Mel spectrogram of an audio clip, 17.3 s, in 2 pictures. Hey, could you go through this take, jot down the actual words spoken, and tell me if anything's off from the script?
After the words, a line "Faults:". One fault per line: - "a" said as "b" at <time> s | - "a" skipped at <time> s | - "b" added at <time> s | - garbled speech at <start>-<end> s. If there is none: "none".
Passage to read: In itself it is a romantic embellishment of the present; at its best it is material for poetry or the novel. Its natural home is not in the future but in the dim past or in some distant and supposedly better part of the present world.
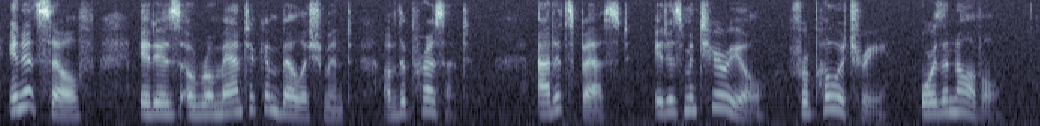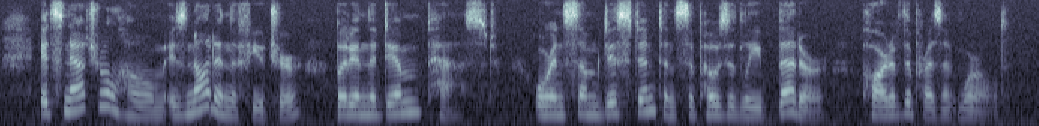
In itself it is a romantic embellishment of the present; at its best it is material for poetry or the novel. Its natural home is not in the future but in the dim past or in some distant and supposedly better part of the present world.
Faults:
none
